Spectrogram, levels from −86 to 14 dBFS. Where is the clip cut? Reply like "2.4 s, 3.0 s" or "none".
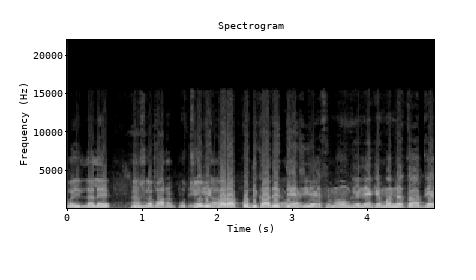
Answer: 1.9 s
